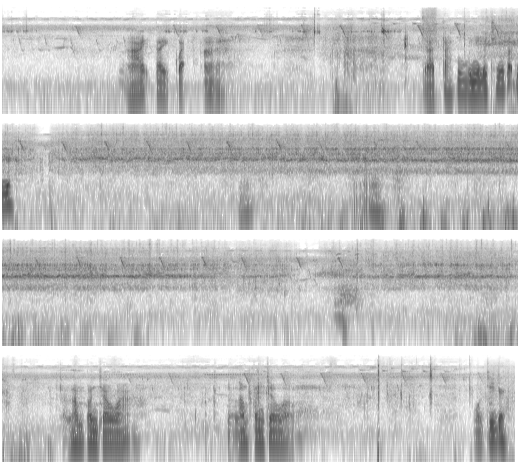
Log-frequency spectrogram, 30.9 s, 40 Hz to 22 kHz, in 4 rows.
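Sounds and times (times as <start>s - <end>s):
fishing reel whirring: 2.3s - 24.1s
reel handle ticking: 6.9s - 23.4s.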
